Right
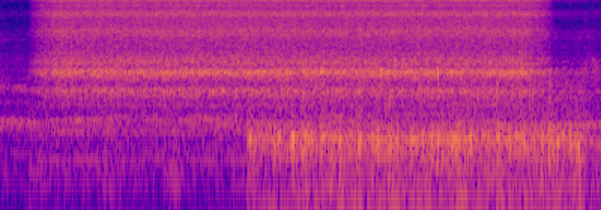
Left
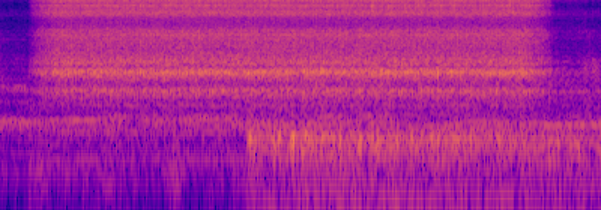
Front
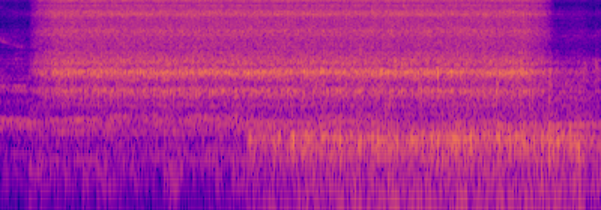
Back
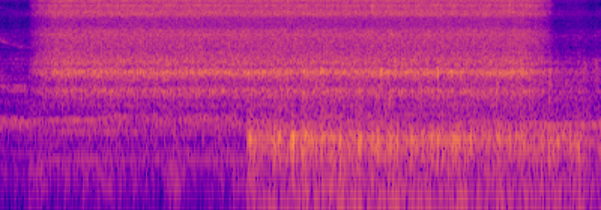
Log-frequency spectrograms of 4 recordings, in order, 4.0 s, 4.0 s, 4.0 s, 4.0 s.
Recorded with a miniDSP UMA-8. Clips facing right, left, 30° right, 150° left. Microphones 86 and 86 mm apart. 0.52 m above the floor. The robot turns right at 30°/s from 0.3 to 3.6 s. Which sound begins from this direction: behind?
Boiling, at 1.6 s.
